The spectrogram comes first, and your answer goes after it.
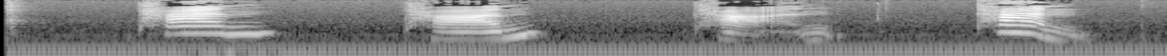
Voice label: "tan", chinese pinyin

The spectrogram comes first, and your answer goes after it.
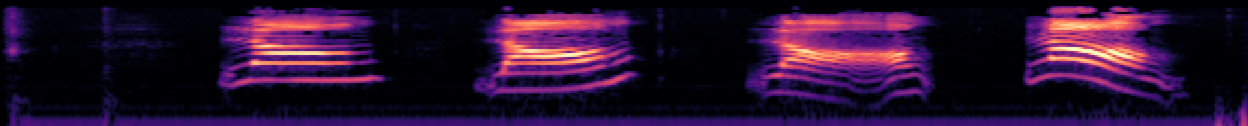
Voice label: "lang", chinese pinyin

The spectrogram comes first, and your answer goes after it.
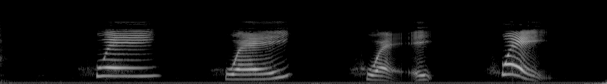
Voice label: "hui", Chinese pinyin

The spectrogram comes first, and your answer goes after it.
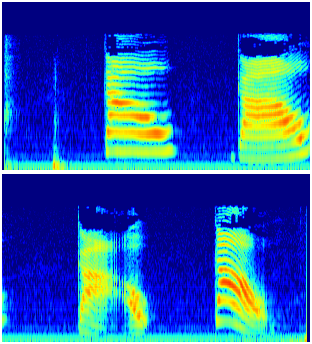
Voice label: "gao", chinese pinyin

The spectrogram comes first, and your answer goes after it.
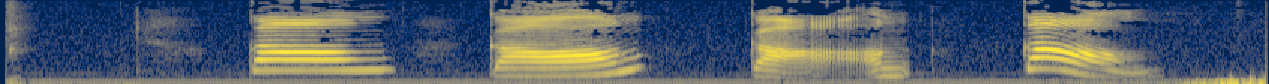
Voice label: "gang", chinese pinyin

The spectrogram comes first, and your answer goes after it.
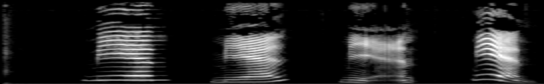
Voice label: "mian", chinese pinyin

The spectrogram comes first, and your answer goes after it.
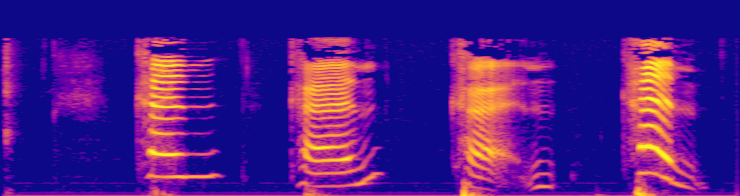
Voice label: "ken", Chinese pinyin

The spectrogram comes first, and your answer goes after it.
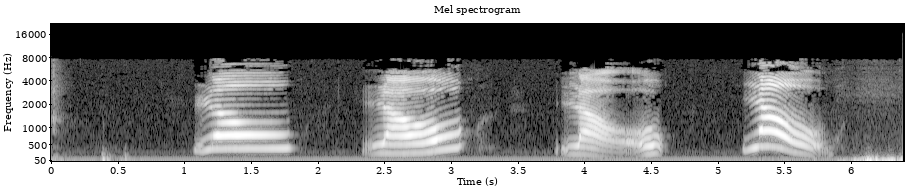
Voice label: "lou", Chinese pinyin

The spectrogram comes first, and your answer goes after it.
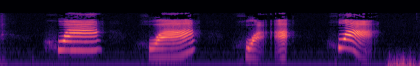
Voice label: "hua", Chinese pinyin

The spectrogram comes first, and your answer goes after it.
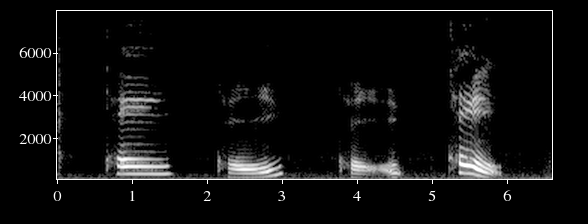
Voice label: "kou", Chinese pinyin

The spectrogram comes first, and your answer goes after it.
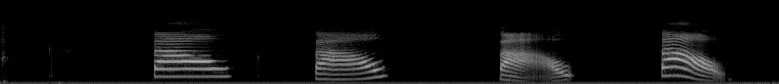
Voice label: "bao", pinyin

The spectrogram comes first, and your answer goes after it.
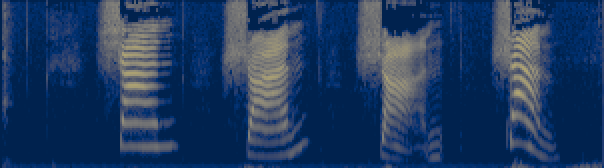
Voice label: "shan", Chinese pinyin

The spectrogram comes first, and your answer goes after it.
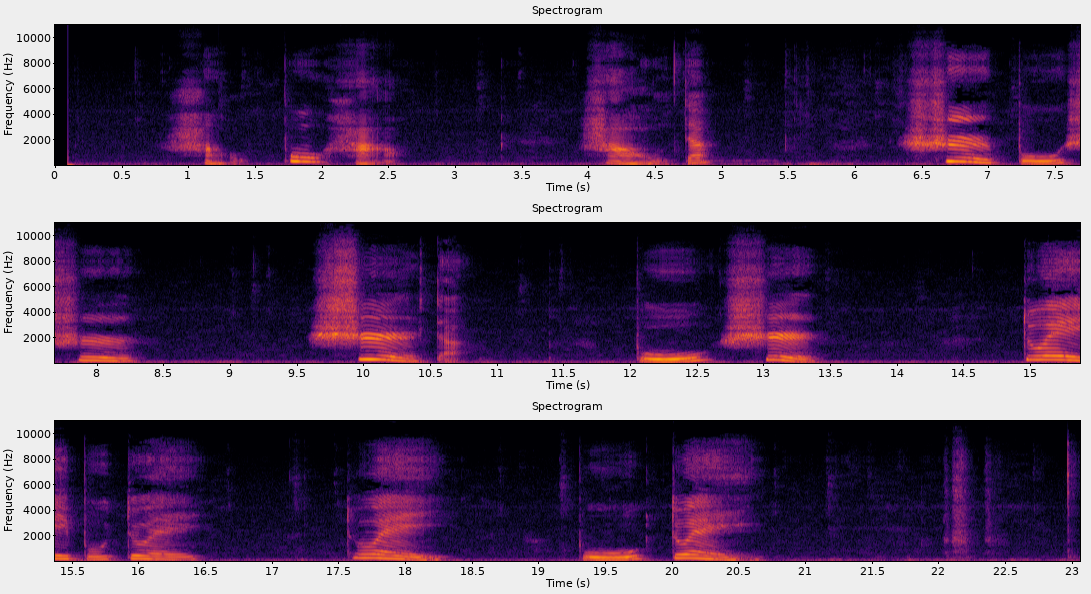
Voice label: huihua, chinese

